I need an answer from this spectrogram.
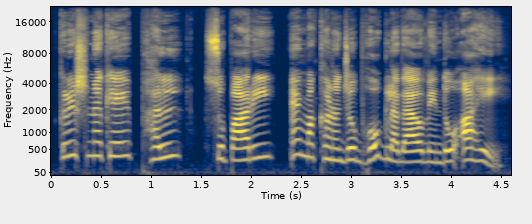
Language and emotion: Sindhi, neutral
